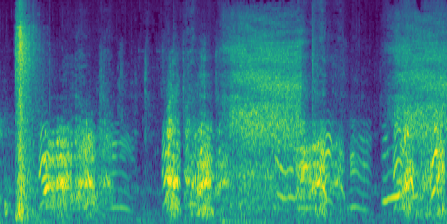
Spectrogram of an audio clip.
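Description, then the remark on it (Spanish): Several dogs bark repeatedly in sharp, overlapping bursts, fairly loud, mixed with yips and whines while a person shouts at them to get out. “¡Perros! ¡Perros! ¡Fuera! ¡Fuera! ¡Largo! ¡Fuera!”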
